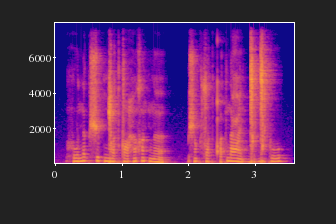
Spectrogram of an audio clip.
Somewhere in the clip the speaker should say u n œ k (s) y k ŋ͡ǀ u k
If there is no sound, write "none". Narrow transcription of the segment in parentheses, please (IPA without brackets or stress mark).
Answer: ʃ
